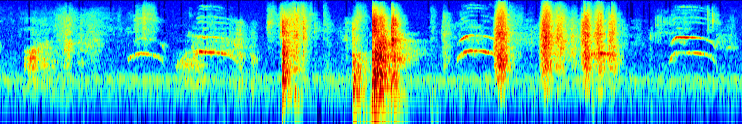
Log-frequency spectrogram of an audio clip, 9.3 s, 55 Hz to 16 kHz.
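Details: High, bending meows from a rescued cat's foster-home family at Purrfect Pals, recorded one morning in September 2017, repeating roughly every second or two and broken up by loud thumps and clattering from play indoors.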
